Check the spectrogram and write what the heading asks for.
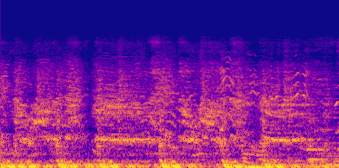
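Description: A crowd of dancers shouting and singing along over loud dance music with a heavy bass beat played through the DJ's sound system.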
